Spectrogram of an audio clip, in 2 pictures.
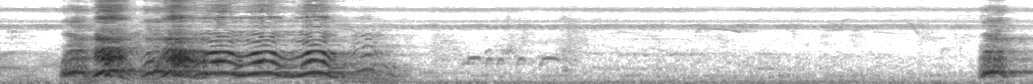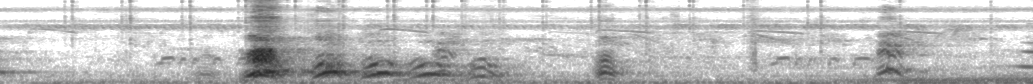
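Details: A dog on a road in the morning gives a wavering, drawn-out bark-howl, falls silent for about three seconds, then adds a few scattered short barks and another wavering cry.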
